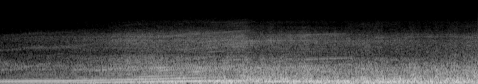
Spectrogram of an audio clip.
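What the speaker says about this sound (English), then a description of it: "Oh, there's a car." Riding a Triumph Trident 660 motorcycle, its engine note rising steadily through the gears while another car is passed, with loud, continuous wind rush building throughout.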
